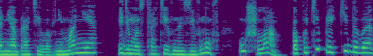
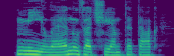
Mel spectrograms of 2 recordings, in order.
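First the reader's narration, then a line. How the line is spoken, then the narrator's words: Reproachful drawl. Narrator (Russian): укоризненно протянул кот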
